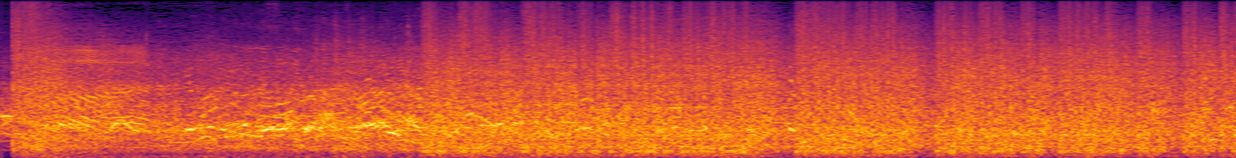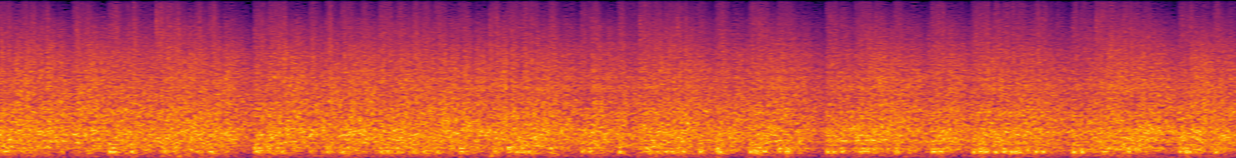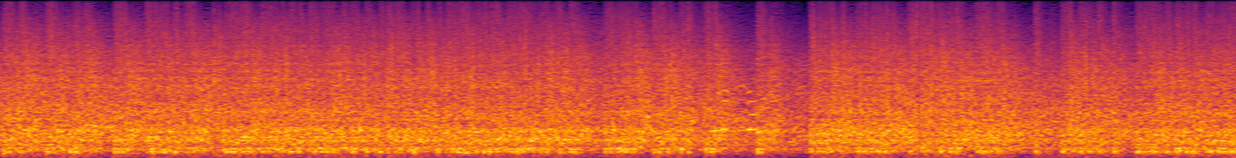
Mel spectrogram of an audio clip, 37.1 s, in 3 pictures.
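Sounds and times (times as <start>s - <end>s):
fireworks crackling bangs: 0.0s - 1.2s, 4.0s - 37.0s.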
